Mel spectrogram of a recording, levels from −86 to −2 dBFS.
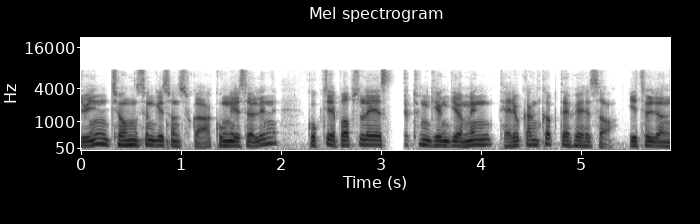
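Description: At 3.04 s the speech suddenly gives way to a buzzy, smeared tail that fades out, followed by a brief gap of near silence of about 80 ms. When it picks back up at 3.26 s, roughly 200 ms of speech is gone. That's the classic long network dropout, likely a run of packets that never arrived. The receiver covered the hole by stretching the last sound for about 196 ms, and then resumed with the lost part missing. Band-limited at 8 kHz, the audio fits a G.722 call path.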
